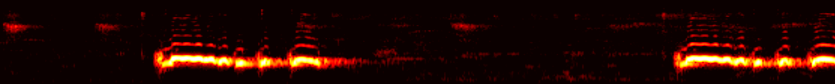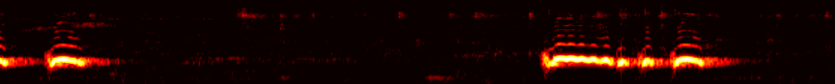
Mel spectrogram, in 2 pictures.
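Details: Local zebra dove singing actively, used as a lure to provoke rivals and stir mating drive. A rolling, stuttered cooing phrase comes three times, roughly every two seconds, in a quiet setting.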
